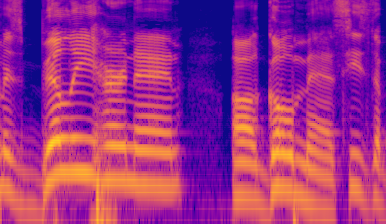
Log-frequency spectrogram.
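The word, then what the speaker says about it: Willy: to be it's it's it's a w but it's in his country they pronounce it with a B so his name is Billy hernand uh Gomez he's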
